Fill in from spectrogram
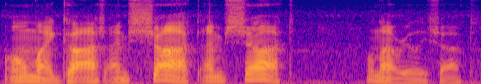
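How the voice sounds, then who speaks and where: Casual male livestreamer, medium pitch. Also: expressive, takes it slowly, vocal fry, a bit bright. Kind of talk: casual live gaming commentary.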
